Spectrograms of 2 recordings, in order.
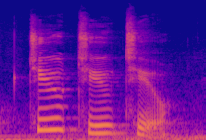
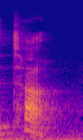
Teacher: in real life t-o is often reduced to ta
